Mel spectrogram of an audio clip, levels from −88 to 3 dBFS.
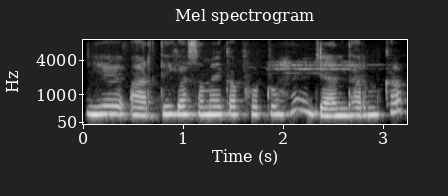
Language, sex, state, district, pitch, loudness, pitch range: Hindi, female, Bihar, Sitamarhi, 245 Hz, -21 LUFS, 235-250 Hz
